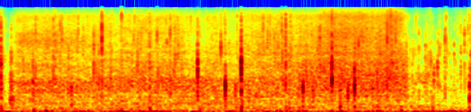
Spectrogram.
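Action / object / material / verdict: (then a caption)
tap / plastic poly mailer envelope with a box inside / plastic / none. Long nails tap and scratch across a white plastic poly mailer envelope with a box inside. The result is a steady crinkly rustle broken by sharp, bright little clicks at an uneven pace.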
